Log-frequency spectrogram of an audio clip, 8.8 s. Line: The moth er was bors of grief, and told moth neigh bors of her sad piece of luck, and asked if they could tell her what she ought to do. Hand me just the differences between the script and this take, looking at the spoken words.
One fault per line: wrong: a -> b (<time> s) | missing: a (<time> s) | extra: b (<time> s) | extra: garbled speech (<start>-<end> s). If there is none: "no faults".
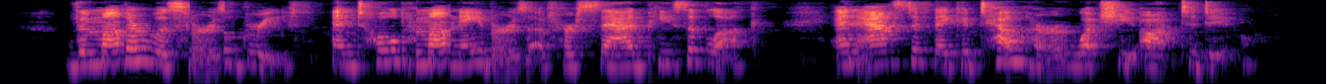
no faults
